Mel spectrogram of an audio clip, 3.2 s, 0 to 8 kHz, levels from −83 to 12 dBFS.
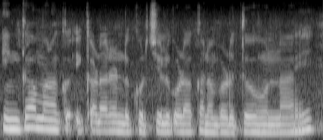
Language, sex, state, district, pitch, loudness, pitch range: Telugu, male, Telangana, Hyderabad, 135 Hz, -12 LUFS, 125-155 Hz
